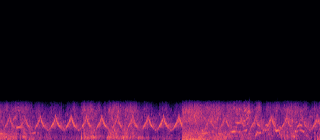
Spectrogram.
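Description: Aerial fireworks bursting and crackling, with an electronic siren warbling up and down about two to three times a second. About three and a half seconds in, a loud burst drowns the siren, and a spell of crackling follows.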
